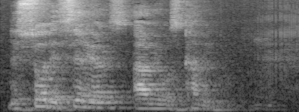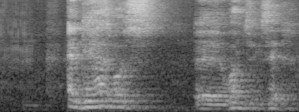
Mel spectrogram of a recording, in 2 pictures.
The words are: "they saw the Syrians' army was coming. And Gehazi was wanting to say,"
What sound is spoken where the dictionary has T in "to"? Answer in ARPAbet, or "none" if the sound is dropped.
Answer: S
